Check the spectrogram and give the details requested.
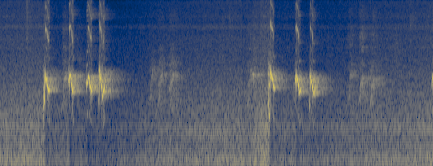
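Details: Sooty-headed bulbul's high, provoking song aimed at rivals; two bursts of three or four crisp ringing chirps each, separated by a quiet stretch with soft echoing notes.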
